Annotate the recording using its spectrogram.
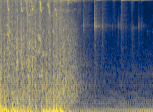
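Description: Rapid automatic gunfire from two pistols, with bullets smashing into the room and debris flying. It stops about a second in, leaving a low steady musical hum and a few faint ticks.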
